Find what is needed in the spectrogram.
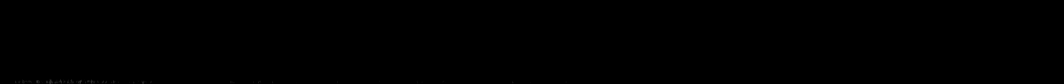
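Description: Near silence: a faint low wind rumble in the first second and a half, then only faint, scattered high chirps of distant birds.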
